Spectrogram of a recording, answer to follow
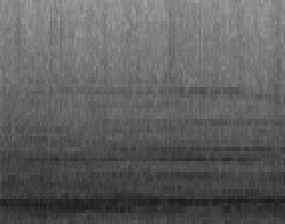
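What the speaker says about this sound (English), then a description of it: "The White Swan crowd showing their appreciation." A White Swan basketball crowd at a high school game cheers and shouts loudly and steadily after a made basket, a dense wall of voices with children's shrieks mixed in.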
